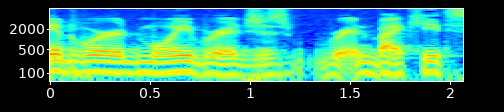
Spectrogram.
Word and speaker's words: Eadweard: Our current catalog includes Slotzer, Helios, early photographs by Edward Muybridge. His name is spelled E-A-D-W-E-A-R-D. Edward. It's like...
